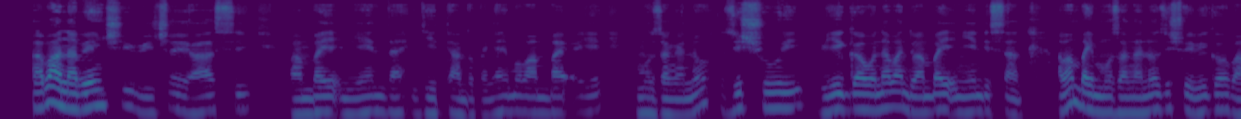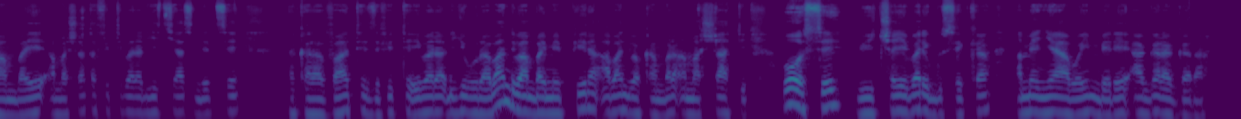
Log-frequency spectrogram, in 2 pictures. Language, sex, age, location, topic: Kinyarwanda, male, 25-35, Kigali, health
